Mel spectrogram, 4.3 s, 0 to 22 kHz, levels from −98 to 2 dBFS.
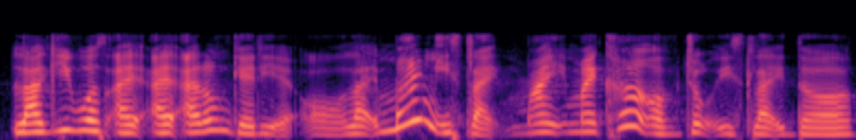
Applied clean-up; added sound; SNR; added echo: none; none; none; none.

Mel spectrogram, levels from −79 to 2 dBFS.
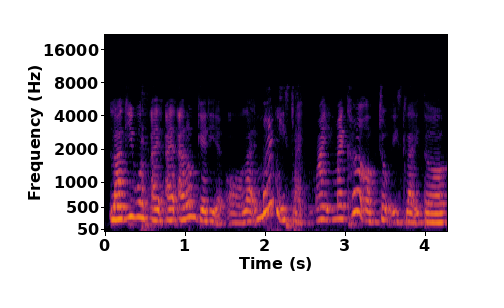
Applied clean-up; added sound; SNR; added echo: neural separator model SepFormer DNS4.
